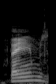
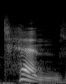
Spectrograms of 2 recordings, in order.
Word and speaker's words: Thames: I should probably end it all by leaping into the Thames River. Oh, Mr. Marks, it's pronounced Tempame's River.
